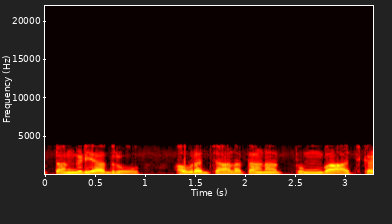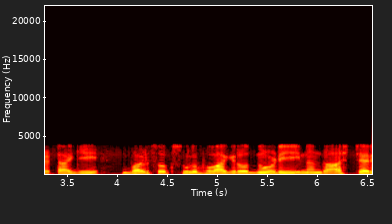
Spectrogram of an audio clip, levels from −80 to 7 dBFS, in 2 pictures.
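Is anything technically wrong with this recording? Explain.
Yes. A mains buzz runs under the whole speech clip at about 35 dB below the signal. Spiky interference at 50 Hz stacks up harmonics into a steady, raspy buzz.

The iLBC codec is also audible throughout. Narrowband coding in 30 ms frames removes everything above 4 kHz and leaves the speech clear but rough and slightly synthetic, which fits a rate near 13.3 kbps.

Lost iLBC frames occur at 3.30 s, right after "ಅಂಗ್ಡಿಯಾದ್ರೂ ಅವ್ರ ಜಾಲತಾಣ ತುಂಬಾ", and again at 5.76 s. Each gap lasts about 30 ms and is concealed by a held, buzzy repeat of the last pitch cycle before the speech recovers immediately.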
